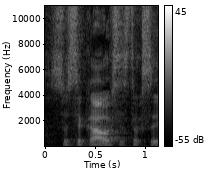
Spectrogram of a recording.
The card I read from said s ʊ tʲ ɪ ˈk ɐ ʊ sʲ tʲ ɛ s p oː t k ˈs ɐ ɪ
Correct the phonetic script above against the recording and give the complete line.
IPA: s ʊ sʲ ɪ ˈk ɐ ʊ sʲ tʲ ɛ s t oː k ˈs ɐ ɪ

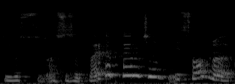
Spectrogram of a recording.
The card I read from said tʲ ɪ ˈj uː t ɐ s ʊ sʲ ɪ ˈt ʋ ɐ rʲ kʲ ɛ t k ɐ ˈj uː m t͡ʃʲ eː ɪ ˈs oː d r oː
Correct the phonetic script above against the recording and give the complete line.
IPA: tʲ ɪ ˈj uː s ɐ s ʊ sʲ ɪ ˈt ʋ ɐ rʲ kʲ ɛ t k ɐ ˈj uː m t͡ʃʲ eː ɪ ˈs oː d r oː

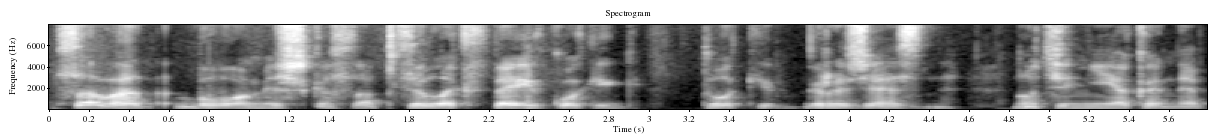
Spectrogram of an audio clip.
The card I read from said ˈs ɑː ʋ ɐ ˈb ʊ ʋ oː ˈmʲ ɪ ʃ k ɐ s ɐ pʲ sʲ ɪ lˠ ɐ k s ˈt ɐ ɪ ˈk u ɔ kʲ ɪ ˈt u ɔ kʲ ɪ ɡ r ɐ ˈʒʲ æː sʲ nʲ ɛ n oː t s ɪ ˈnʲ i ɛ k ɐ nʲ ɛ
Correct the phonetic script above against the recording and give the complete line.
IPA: ˈs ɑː ʋ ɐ ˈb ʊ ʋ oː ˈmʲ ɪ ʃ k ɐ s ɐ pʲ sʲ ɪ lˠ ɐ k s ˈt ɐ ɪ ˈk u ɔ kʲ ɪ ˈt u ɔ kʲ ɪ ɡ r ɐ ˈʒʲ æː sʲ nʲ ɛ n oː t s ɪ ˈnʲ i ɛ k ɐ nʲ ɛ

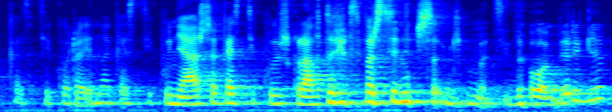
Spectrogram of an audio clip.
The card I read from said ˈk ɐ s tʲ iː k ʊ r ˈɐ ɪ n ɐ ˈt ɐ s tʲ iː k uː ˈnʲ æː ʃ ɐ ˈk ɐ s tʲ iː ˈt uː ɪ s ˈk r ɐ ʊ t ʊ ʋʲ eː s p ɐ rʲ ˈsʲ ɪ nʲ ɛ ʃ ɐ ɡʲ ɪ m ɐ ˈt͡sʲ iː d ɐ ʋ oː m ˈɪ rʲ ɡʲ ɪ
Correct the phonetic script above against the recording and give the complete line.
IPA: ˈk ɐ s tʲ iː k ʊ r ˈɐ ɪ n ɐ ˈk ɐ s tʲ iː k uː ˈnʲ æː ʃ ɐ ˈk ɐ s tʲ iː ˈk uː ɪ ʃ ˈk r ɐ ʊ t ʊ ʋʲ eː s p ɐ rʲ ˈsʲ ɪ nʲ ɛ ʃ ɐ ɡʲ ɪ m ɐ ˈt͡sʲ iː d ɐ ʋ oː m ˈɪ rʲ ɡʲ ɪ

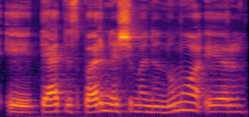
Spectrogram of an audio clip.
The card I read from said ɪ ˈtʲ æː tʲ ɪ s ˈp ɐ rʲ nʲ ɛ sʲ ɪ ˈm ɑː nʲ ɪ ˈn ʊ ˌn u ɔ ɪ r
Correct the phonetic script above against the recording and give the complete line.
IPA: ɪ ˈtʲ æː tʲ ɪ s ˈp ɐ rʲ nʲ ɛ ʃʲ ɪ ˈm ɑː nʲ ɪ ˈn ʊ ˌm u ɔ ɪ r

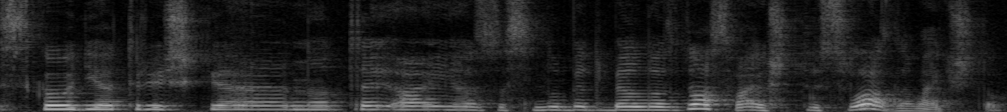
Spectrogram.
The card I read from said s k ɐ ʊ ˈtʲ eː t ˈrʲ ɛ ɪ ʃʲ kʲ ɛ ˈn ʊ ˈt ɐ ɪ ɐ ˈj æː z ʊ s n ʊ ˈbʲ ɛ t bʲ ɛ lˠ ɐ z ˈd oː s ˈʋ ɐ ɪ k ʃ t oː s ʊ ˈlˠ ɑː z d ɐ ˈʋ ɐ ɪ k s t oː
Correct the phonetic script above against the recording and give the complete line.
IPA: s k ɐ ʊ ˈdʲ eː t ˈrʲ ɛ ɪ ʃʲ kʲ ɛ ˈn ʊ ˈt ɐ ɪ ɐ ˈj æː z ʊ s n ʊ ˈbʲ ɛ t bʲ ɛ lˠ ɐ z ˈd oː s ˈʋ ɐ ɪ k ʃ t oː s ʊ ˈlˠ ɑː z d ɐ ˈʋ ɐ ɪ k ʃ t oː

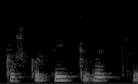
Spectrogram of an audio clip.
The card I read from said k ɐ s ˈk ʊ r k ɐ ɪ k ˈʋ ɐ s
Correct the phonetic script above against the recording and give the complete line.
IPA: k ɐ ʃ ˈk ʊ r t ɐ ɪ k ˈʋ ɐ t

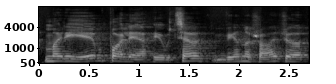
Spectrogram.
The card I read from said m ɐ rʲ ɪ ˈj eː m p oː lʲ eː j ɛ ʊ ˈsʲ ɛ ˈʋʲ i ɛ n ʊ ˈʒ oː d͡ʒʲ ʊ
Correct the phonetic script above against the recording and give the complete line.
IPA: m ɐ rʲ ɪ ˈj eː m p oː lʲ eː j ɛ ʊ ˈt͡sʲ ɛ ˈʋʲ i ɛ n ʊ ˈʒ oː d͡ʒʲ ʊ

